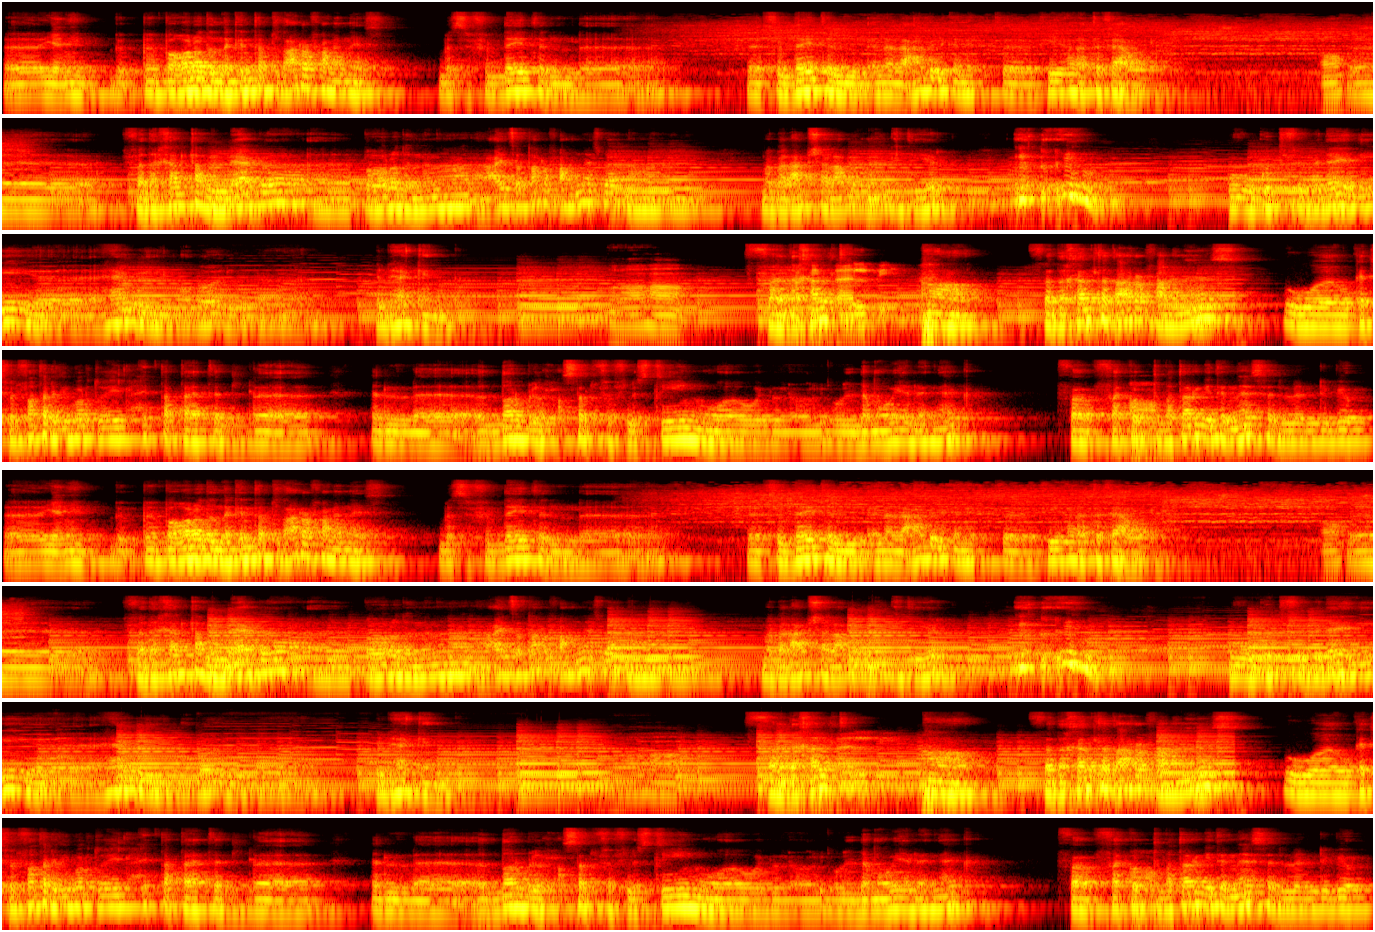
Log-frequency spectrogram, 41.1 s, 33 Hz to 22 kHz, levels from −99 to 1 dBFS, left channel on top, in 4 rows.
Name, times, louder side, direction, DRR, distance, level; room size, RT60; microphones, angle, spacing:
voice 1, 0.0-2.8 3.3-5.0 5.6-8.6 10.1-15.5 16.0-17.4 17.9-18.6 19.5-23.0 23.4-24.0 26.3-26.8 27.5-27.9 28.4-29.8 30.2-33.2 33.6-38.1 38.9-41.0, equal, 10° left, 2 dB, 1.3 m, -29 dB
sound 1, 4.6-10.5, right 3 dB, 25° right, 1.2 m, -45 dB
Piano, 10.6-29.8, right 4 dB, 80° right, 0.5 m, -34 dB
Wind instrument woodwind instrument, 17.7-21.2 22.0-25.8, right 2 dB, 45° right, 1.0 m, -46 dB
voice 2, 25.1-25.7 26.5-27.6 39.3-39.5, left 5 dB, 60° left, 11 dB, 0.4 m, -34 dB
10.5 x 5.9 x 4.9 m, 0.85 s
head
